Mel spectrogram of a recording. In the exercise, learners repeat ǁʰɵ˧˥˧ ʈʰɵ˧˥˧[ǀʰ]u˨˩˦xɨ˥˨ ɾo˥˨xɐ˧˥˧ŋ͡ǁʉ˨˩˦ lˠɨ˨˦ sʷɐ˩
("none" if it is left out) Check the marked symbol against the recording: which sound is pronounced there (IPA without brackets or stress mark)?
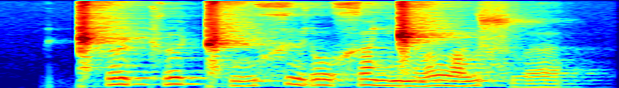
ǁʰ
